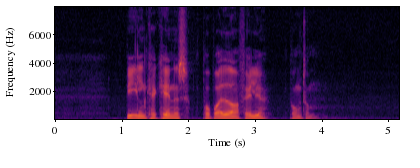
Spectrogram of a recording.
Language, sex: Danish, male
